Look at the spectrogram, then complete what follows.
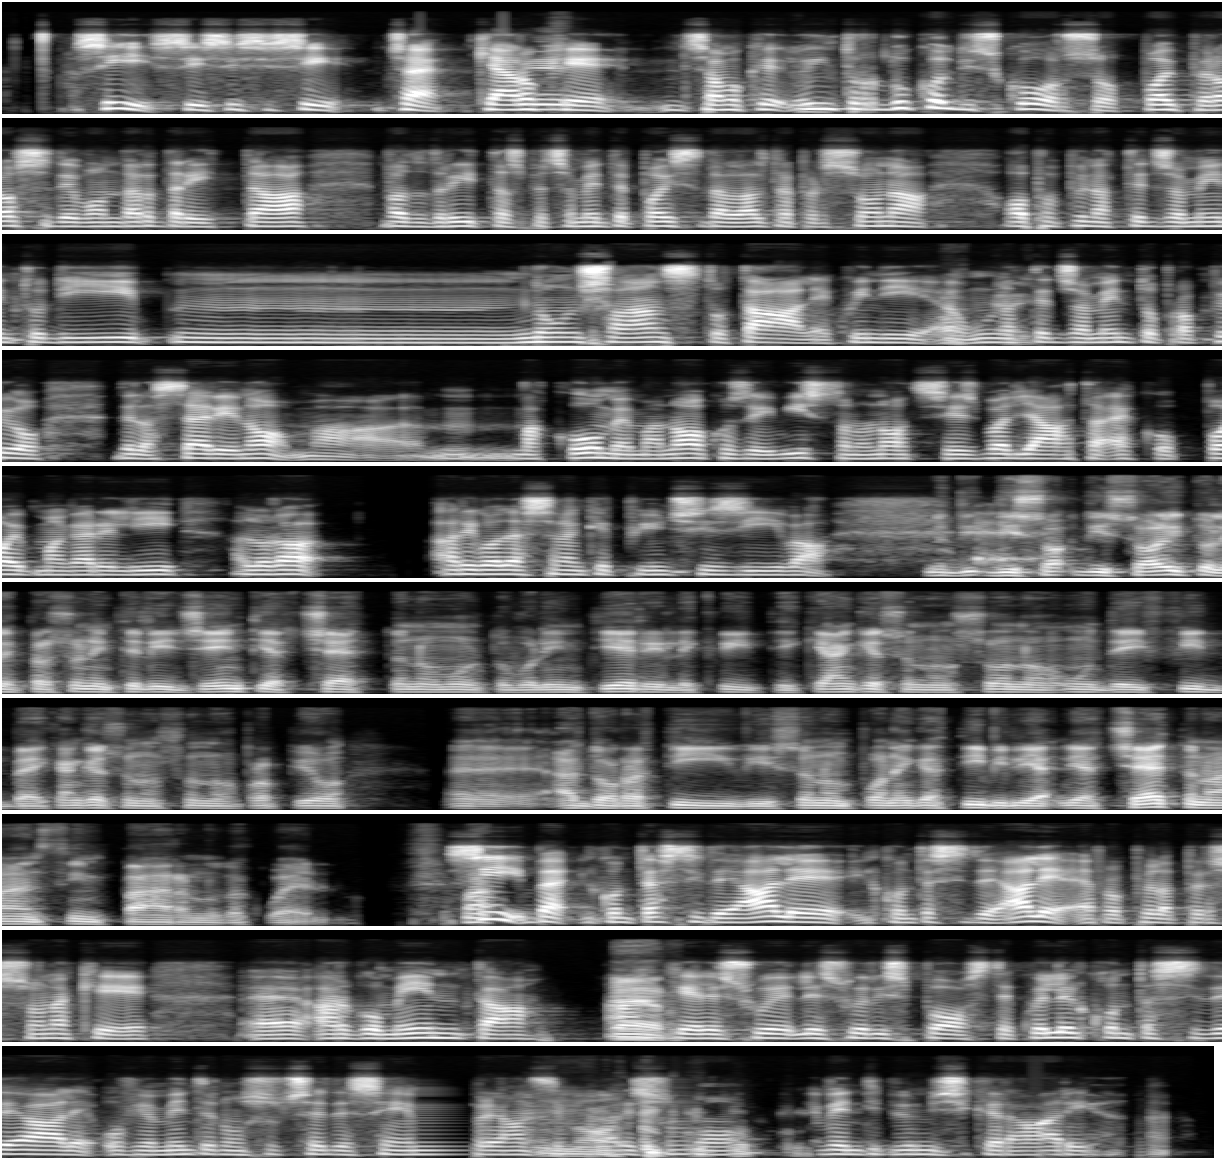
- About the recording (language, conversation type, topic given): Italian, podcast, Come si può dare un feedback senza offendere?
- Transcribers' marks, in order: "cioè" said as "ceh"; "proprio" said as "popio"; drawn out: "mhmm"; "proprio" said as "propio"; tapping; in English: "feedback"; "proprio" said as "propio"; "proprio" said as "propio"; chuckle; other background noise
